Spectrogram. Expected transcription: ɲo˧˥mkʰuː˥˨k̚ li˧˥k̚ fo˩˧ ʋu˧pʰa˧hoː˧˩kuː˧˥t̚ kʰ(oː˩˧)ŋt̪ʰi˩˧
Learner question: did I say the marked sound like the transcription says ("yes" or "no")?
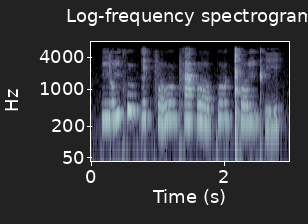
no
